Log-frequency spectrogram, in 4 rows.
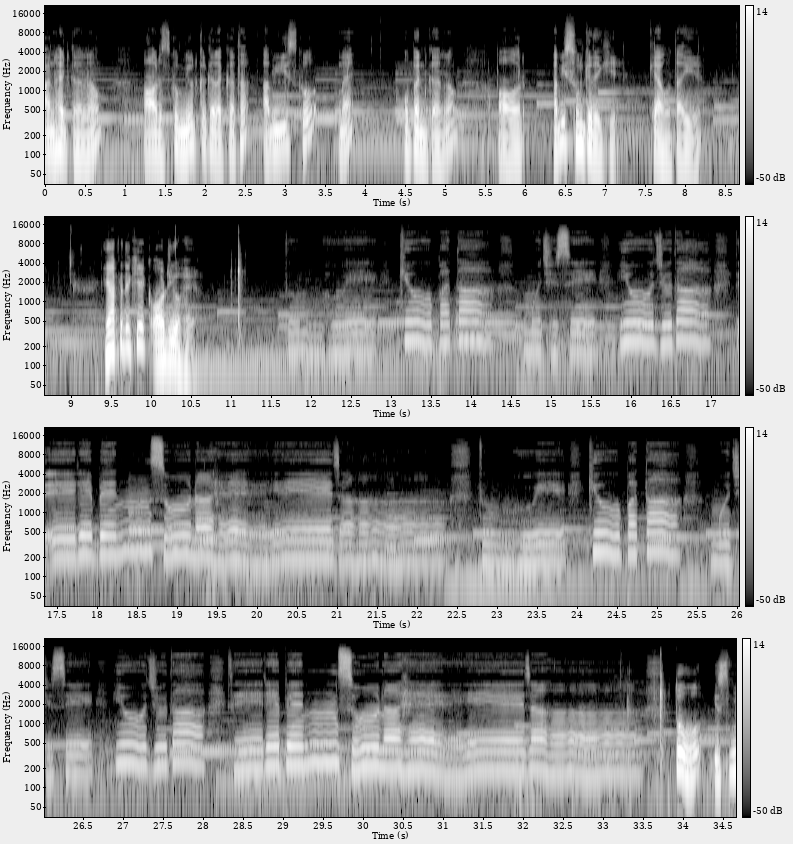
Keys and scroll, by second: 11.0 space, 33.7 space.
